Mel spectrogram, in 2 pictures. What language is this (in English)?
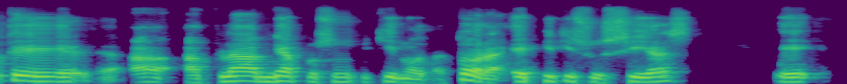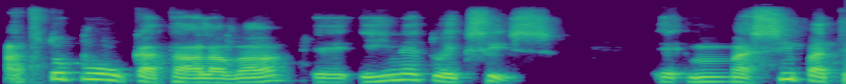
Greek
